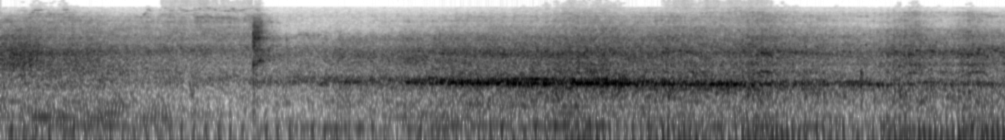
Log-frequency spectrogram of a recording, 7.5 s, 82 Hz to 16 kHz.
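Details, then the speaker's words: Injected scooter after engine rebuild, previously lacking power and stalling, TPS at too-low 14 with air idle set: quiet, steady idle with faint even injector ticking, no hunting; running properly. "ini udah bisa bunyi stabil itu suara injektor suara mesinnya"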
